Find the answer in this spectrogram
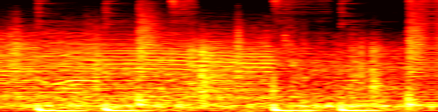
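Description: Closing ident music with deep bass thumps, two pairs of them, under a sustained synth tone.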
